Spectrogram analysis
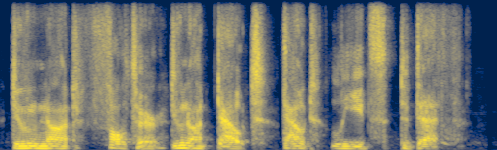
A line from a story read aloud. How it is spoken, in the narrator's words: the bear, the Moody Doo, roars to them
